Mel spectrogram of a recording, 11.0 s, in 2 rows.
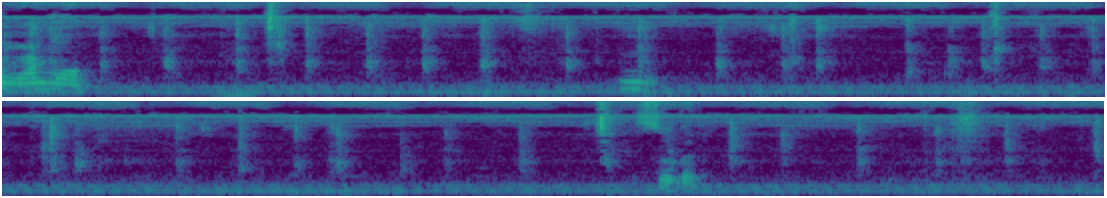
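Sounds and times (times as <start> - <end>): mouth clicks chewing corn: 0.0 - 11.0.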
